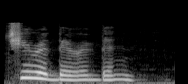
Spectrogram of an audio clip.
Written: ciribiribin

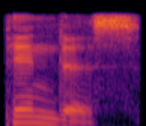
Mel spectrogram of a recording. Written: Pindus Mountains

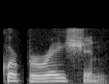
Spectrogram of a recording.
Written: corporation

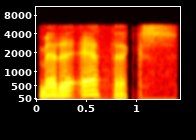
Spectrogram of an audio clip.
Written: metaethics

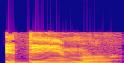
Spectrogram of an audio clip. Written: edema

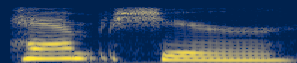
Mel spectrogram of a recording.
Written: Hampshire

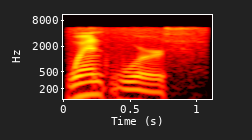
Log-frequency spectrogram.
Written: Wentworth

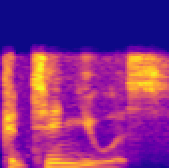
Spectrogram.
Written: continuous

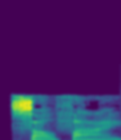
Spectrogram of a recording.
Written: sulfide

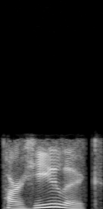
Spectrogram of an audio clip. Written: parhelic

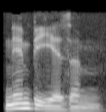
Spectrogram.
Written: NIMBYism

